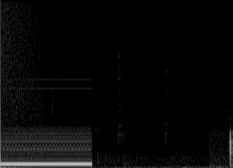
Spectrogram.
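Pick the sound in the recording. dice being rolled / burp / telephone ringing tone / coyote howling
telephone ringing tone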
